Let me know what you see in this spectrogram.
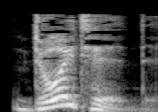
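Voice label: "doited", British English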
